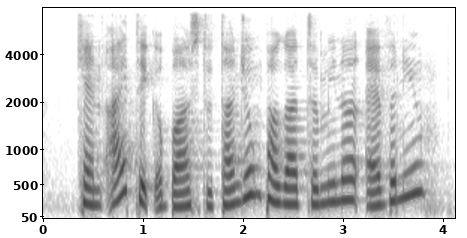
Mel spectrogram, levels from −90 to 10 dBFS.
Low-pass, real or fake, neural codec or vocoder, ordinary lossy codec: 7.2 kHz; real; none; Opus, 64 kbps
